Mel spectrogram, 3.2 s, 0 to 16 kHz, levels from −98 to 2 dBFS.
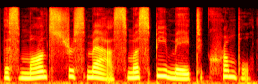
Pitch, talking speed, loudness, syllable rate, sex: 200 Hz, 150 wpm, -15 LUFS, 3.2 syllables/s, female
